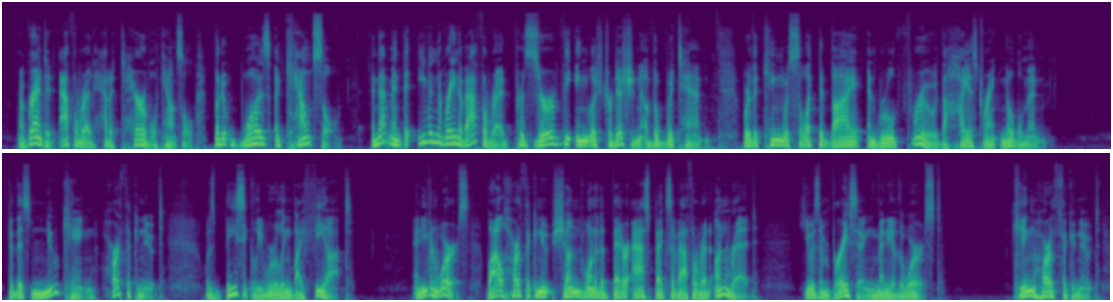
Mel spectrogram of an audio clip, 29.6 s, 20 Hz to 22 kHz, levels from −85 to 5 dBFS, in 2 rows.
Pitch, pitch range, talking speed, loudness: 110 Hz, 90-130 Hz, 150 wpm, -19 LUFS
